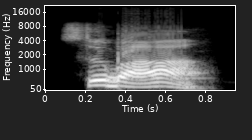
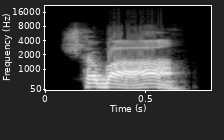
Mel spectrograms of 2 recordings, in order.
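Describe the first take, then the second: First: The name begins with a plain s sound. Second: The name begins with a sh sound. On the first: This is the form used in the translated text. "스바란 말은 원래 발음은 뭐예요?" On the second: This is the original pronunciation. "원래 발음"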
